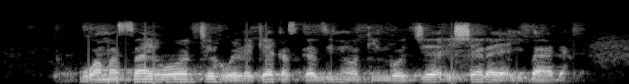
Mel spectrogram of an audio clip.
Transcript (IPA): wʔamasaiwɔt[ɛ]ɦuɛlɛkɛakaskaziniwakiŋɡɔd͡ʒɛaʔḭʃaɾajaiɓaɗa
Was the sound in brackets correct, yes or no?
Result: yes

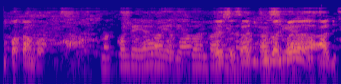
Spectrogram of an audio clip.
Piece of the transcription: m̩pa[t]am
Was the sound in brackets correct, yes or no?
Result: no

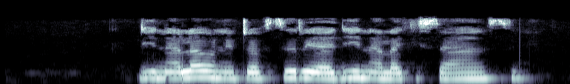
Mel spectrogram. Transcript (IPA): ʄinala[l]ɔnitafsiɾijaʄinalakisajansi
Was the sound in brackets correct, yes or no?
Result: no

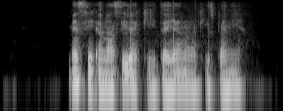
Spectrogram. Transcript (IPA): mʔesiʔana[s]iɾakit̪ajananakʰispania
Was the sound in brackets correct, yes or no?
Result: yes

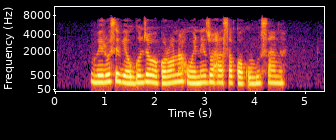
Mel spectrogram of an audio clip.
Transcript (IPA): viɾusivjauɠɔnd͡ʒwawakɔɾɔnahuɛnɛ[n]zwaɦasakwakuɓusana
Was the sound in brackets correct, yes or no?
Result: no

